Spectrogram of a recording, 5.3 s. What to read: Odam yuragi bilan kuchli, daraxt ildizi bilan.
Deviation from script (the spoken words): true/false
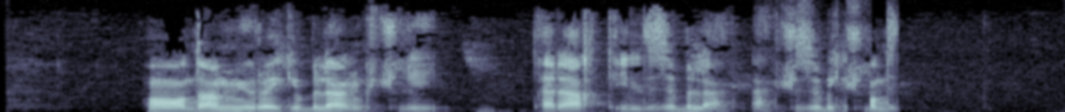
true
